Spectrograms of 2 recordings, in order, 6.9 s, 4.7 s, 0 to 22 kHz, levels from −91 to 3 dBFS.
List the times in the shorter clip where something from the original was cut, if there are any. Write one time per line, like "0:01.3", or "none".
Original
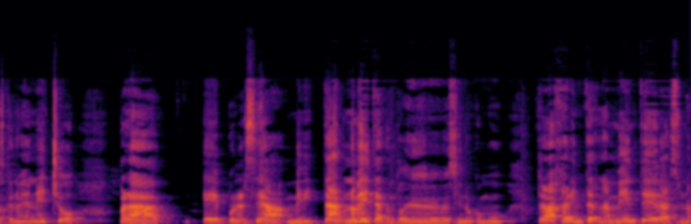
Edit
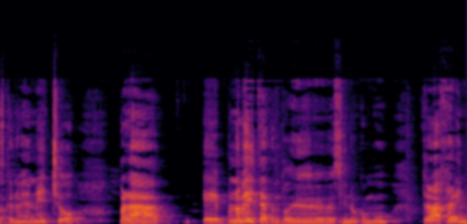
0:02.3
